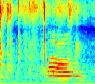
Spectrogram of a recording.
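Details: A pet cat, described as fierce, once having brought a pigeon to eat and sitting up on the slab roof, gives a single clear drawn-out meow over a low indoor hum.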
